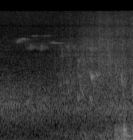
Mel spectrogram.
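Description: Quiet outdoor background noise with a few faint, high bird chirps. A man starts speaking near the end.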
